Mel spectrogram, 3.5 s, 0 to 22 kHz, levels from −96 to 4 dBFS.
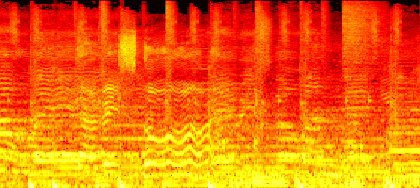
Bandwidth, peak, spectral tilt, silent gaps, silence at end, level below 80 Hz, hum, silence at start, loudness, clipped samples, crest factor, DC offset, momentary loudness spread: over 20 kHz; 0 dBFS; -5 dB/octave; none; 0 s; -16 dBFS; none; 0 s; -11 LUFS; 0.5%; 10 dB; under 0.1%; 3 LU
